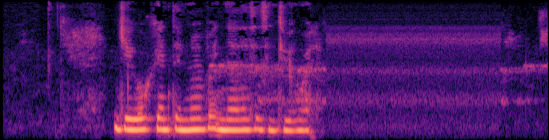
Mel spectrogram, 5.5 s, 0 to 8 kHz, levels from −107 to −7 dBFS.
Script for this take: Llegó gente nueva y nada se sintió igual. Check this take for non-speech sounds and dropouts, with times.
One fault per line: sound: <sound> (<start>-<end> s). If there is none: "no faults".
no faults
